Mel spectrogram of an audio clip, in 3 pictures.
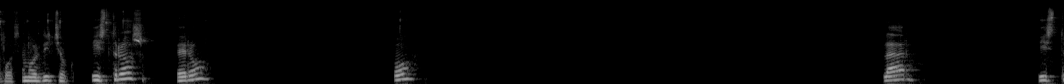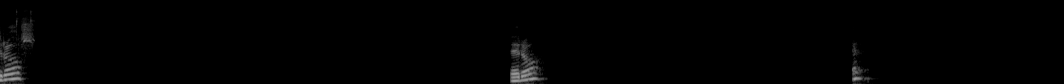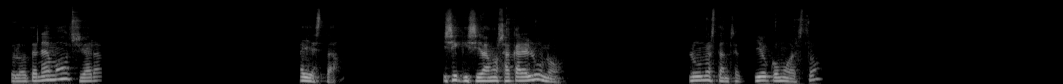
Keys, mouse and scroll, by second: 0.0-12.1 typing, 3.2 ctrl+w, 13.2 typing, 14.2-17.1 typing, 18.5 Escape, 18.9 shift+;, 20.3 w, 20.6 Return, 20.9 super+h, 22.7 ctrl+p, 23.3 Return, 26.6 super+l, 27.0-30.1 typing, 30.2 super+h, 30.6 ctrl+p, 31.3 Return.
